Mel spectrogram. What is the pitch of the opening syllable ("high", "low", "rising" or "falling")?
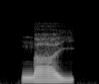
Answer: low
